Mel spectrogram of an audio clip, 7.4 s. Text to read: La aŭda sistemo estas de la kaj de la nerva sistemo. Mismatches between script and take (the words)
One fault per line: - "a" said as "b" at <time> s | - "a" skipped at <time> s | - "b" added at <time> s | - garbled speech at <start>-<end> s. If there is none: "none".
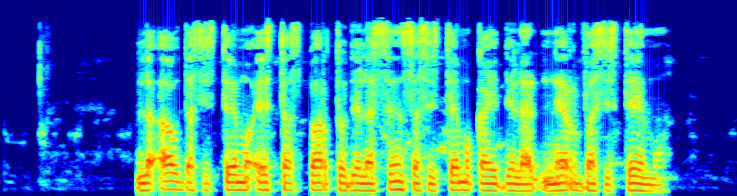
- "parto" added at 3.1 s
- "sensa sistemo" added at 3.8 s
